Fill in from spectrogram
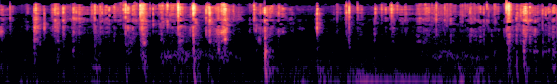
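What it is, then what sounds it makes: Soap bar being carved. A solid red soap bar, partly carved and held in hand, is scraped and cut with a metal utility blade. Chunks break off in quick, dry, crisp crackles and scraping ticks, bright and high with almost no low end. The strokes come in irregular bursts, with a few louder snaps as pieces come away.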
